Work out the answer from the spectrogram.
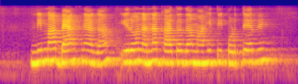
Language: Kannada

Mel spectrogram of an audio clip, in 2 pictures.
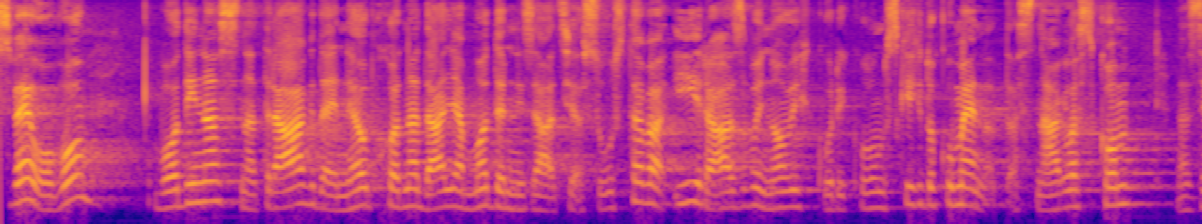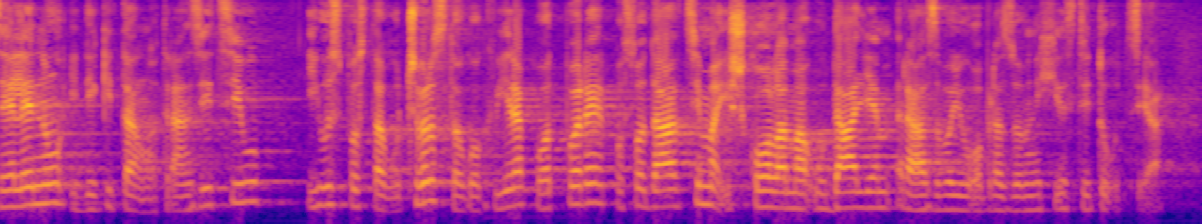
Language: Croatian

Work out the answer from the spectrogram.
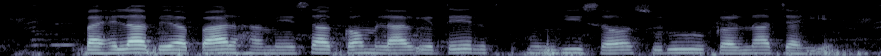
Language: Magahi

